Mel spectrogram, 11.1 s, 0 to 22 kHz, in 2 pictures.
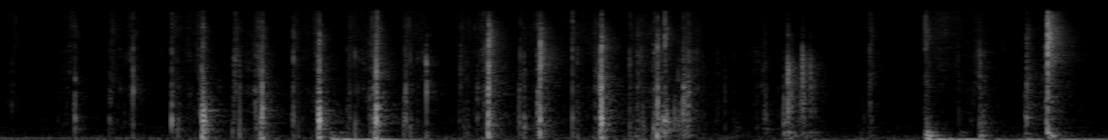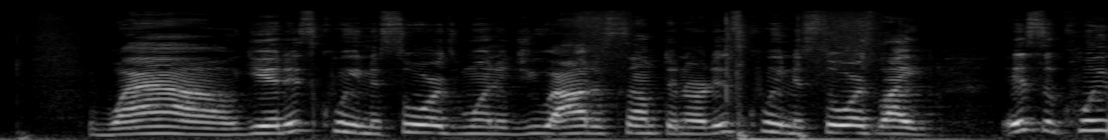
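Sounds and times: cards being shuffled: 0.0s - 5.9s.

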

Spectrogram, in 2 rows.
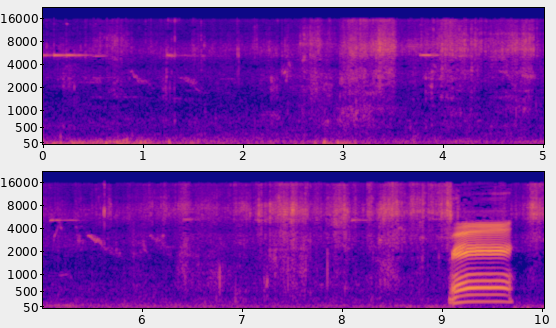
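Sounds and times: goats rustling in grass: 0.0s - 10.0s.

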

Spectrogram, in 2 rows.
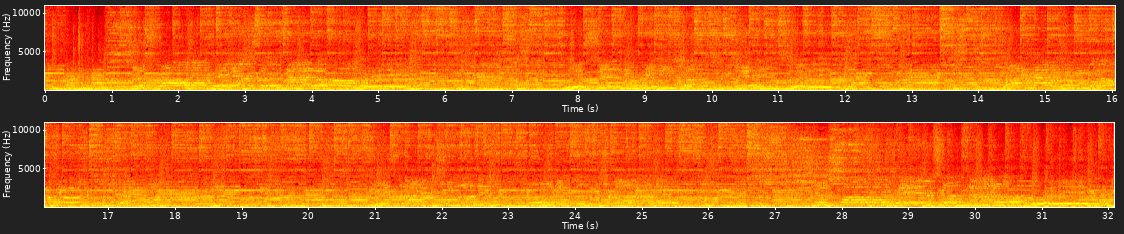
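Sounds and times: drum kit steady beat: 0.0s - 32.0s
electric guitar: 0.0s - 32.0s.

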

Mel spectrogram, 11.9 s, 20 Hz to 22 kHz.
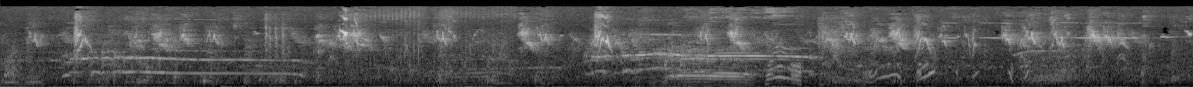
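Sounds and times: small birds chirping: 0.0s - 11.9s
rooster crowing: 0.2s - 11.4s.

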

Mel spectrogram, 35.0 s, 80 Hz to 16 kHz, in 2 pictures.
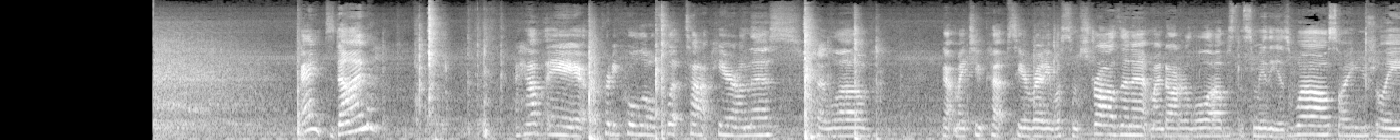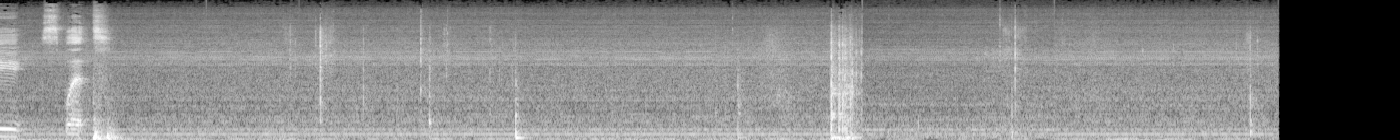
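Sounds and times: faint steady hum: 2.0s - 33.5s.

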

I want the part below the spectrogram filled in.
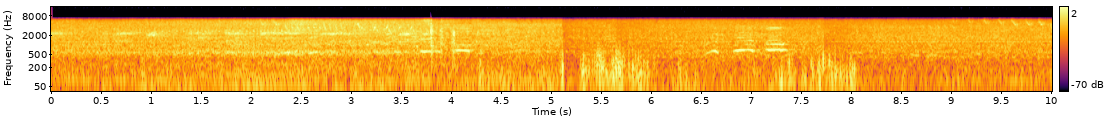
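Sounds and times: motorcycles riding past: 0.0s - 5.1s
outdoor background hiss: 0.0s - 10.0s.

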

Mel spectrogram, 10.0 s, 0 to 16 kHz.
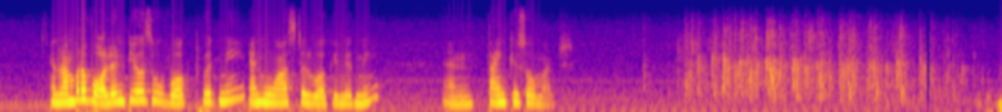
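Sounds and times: audience applauding lightly: 6.4s - 10.0s.

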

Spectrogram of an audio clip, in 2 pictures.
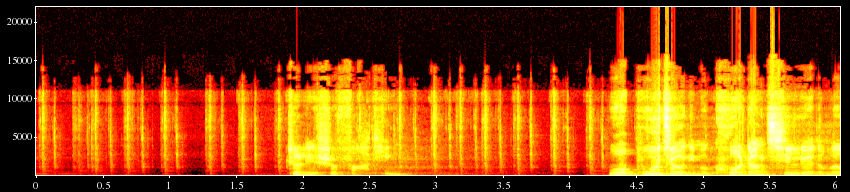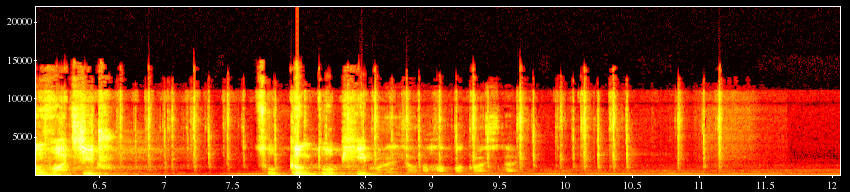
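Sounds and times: typewriter keys clacking: 0.0s - 4.8s.

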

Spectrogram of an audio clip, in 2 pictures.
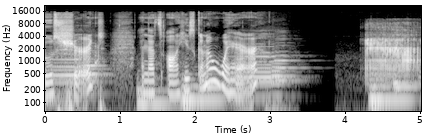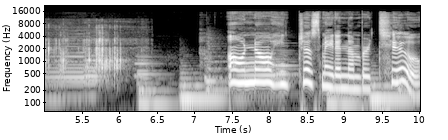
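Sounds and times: background music: 0.0s - 10.0s
comic fart sound effect: 4.2s - 6.5s.

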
